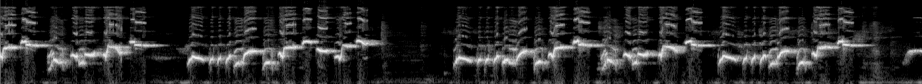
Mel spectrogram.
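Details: Excited White-rumped shama singing to get other shamas to answer: two bursts of rapid, rich whistled phrases of swooping, rising notes, divided by a brief silence.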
